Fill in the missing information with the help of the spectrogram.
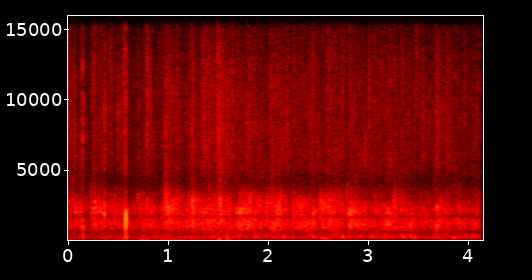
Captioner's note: applause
